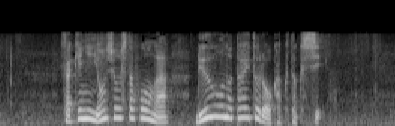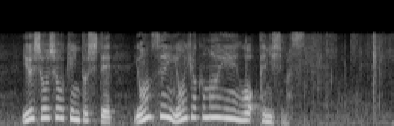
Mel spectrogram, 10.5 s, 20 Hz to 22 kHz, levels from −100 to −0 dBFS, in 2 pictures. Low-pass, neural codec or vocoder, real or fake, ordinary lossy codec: 7.2 kHz; none; real; none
